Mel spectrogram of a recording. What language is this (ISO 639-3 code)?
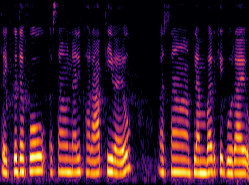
snd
